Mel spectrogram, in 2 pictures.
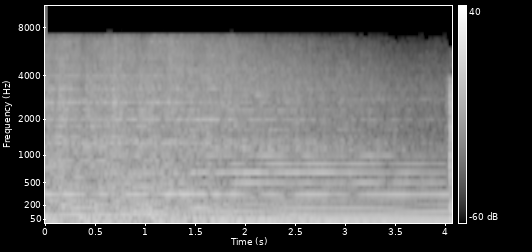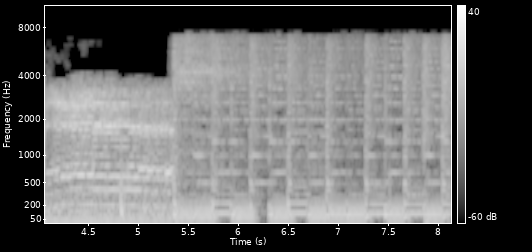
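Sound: goat bleating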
